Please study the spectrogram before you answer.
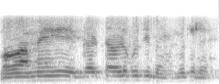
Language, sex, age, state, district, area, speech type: Odia, male, 18-30, Odisha, Bhadrak, rural, conversation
